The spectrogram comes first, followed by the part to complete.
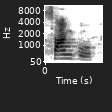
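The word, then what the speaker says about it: Tsangpo: सांगपो। आगे बढ़ जाए। सांगपो में ना टी साइलेंट रहता है, सांगपो में टी साइलेंट रहता है।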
